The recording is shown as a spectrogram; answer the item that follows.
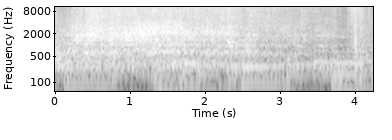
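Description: A toilet flushing: a rush of water that is strongest in the first second or two and fades away by about three seconds in. Background music plays underneath.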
